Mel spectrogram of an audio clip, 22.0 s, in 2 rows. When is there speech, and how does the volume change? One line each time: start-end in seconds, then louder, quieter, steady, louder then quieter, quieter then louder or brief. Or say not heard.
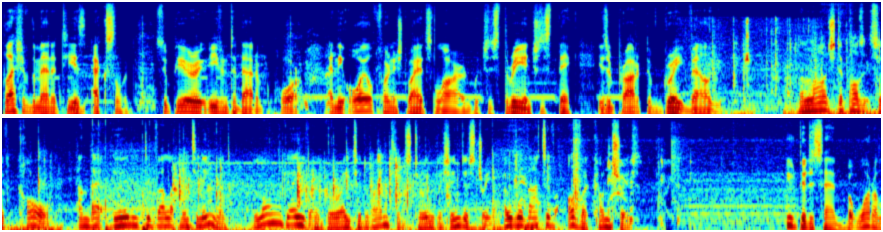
0.0-9.0 steady
9.9-19.1 steady
20.8-21.9 brief.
